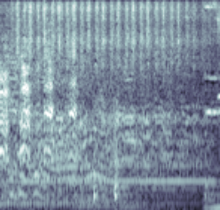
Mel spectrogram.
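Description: People chuckling and laughing lightly, over a fast, even rattling tick and a held tone.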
